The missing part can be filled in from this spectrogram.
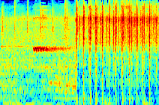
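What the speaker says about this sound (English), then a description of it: "Don't shoot me, Andrew" Airsoft gun shots during a competition rifle practice game come as a rapid burst of sharp repeated cracks in the second half, after quieter background sounds.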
